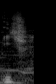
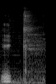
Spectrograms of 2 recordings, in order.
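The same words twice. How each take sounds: First: The word is said in standard German. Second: The word is said in a Berlin-style accent. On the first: "Like the rest of Germany says ich" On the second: "Is it like a Berlin accent thing to say ich?"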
